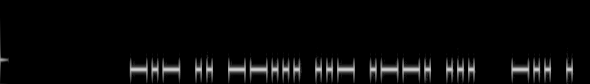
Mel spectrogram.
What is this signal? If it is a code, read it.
Morse code, heard as a keyed tone, about 21 wpm, 700 Hz. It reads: KI7UPS DE
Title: USA Callsign DE Callsign - 6 Characters - 22wpm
